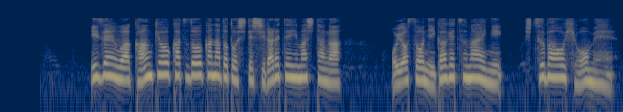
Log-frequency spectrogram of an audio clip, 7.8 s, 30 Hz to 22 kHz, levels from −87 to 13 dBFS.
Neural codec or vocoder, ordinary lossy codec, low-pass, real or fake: none; none; 7.2 kHz; real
